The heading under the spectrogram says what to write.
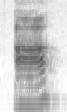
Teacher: ऐसे स्वर जिनका उच्चारण करने में मुख का पूरा द्वार खुलता है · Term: विवृत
